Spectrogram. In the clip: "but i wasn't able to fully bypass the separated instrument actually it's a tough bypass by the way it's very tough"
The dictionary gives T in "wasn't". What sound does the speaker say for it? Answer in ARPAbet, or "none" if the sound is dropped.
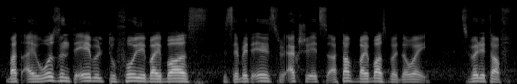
T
